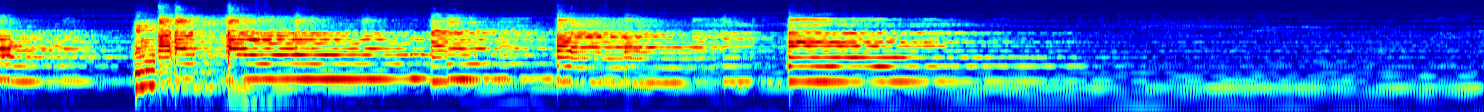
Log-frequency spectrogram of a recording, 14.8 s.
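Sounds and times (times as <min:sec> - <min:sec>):
isolated guitar solo: 0:00.0 - 0:10.9.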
